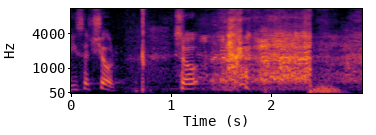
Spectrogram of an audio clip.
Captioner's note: audience laughter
